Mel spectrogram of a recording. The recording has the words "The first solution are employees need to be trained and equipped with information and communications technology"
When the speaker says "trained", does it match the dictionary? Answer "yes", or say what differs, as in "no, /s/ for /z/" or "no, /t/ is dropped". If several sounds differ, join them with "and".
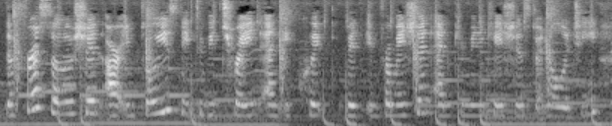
yes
